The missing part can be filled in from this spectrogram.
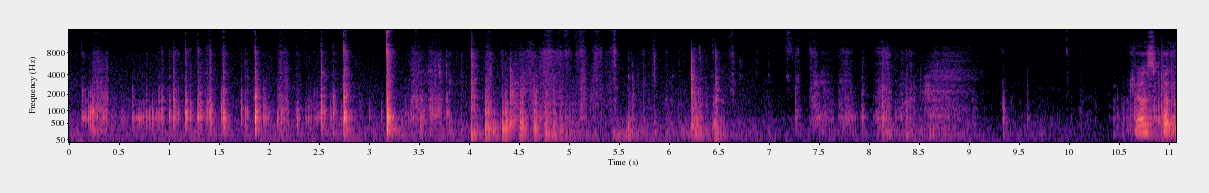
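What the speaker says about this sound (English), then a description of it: "Just put the scissors right up next to the index card. So that's my guide cutting." Scissors snip around the edge of an index card being altered for a junk journal, giving a run of short rasping cuts with quieter stretches between, under a person talking.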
